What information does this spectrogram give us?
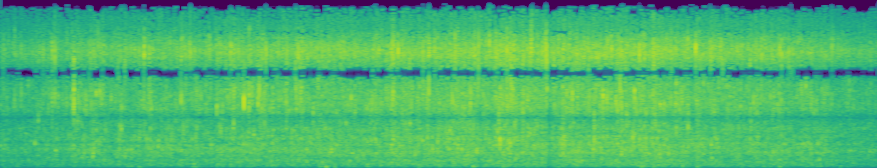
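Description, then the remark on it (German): A fresh stream babbles along steadily, a continuous rush of bright trickling fresh water with no voices, keeping an even level throughout. “Stellt euch vor, es ist ganz warm und lauscht einfach mal diesem wunderbaren, herrlich frischen Wasser, wie es da so entlang plätschert.”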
